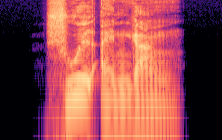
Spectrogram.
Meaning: 1. entrance of a school building 2. beginning of one's school career; start of the first grade of elementary school
- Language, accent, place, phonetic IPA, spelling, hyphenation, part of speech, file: German, Germany, Berlin, [ˈʃuːlʔaɪ̯nˌɡaŋ], Schuleingang, Schul‧ein‧gang, noun, De-Schuleingang.ogg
